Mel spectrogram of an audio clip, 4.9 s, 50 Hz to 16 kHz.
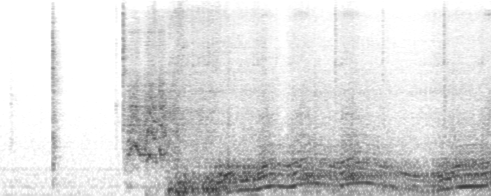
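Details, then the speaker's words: Honda CBX six-cylinder with newly fitted Delkavic 6-into-1 exhaust, after new spark plugs cured running on five cylinders: starts cleanly, revs rise and fall with smooth even howl, no missing beats; now runs on all six, though still a bit lean. "I got brand new spark plugs in it all, and it runs on 6. Give this a listen guys, this sounds fantastic."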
